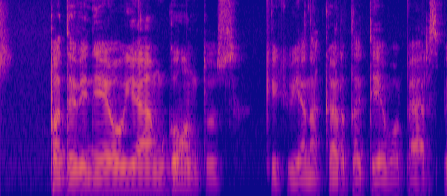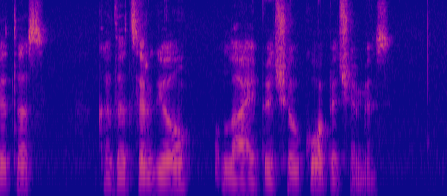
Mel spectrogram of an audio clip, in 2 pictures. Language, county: Lithuanian, Panevėžys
